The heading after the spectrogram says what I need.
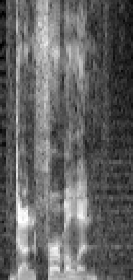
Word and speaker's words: Dunfermline: It's spelled like Dunfermline, but Dunfermline. Dunfermline. Doing a firm line.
